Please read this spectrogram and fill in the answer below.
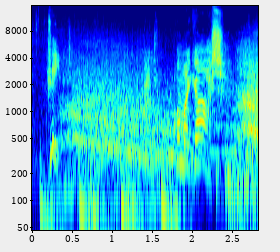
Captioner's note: Scarface roaring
